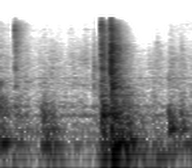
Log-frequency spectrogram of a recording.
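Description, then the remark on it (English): A door is opened for a dog with one firm clunk of the latch and a brief rattle, set against faint room noise and a few soft handling sounds, with no voices. “Hold on, it's my dog at the door.”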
